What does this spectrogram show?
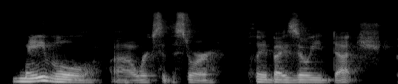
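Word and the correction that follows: Deutch: It's actually pronounced Deutsch, just so you know.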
